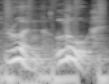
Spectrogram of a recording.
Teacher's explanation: So the run and the lu are both fourth tones. Quick, sharp, abrupt, and falling.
